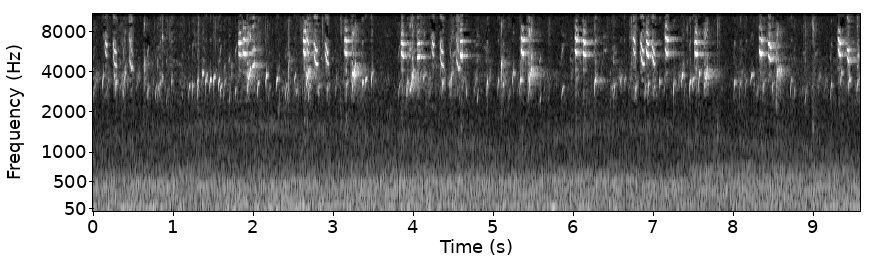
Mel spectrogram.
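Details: Goldfinch song aimed at attracting a female: rapid high twitters and metallic chirps in repeated clusters about every second, with windy background hiss underneath.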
